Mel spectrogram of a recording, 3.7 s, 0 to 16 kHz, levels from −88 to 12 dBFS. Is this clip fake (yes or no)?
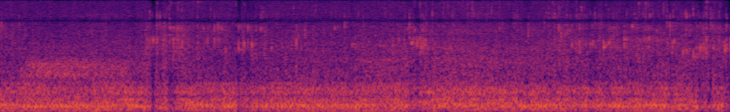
no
